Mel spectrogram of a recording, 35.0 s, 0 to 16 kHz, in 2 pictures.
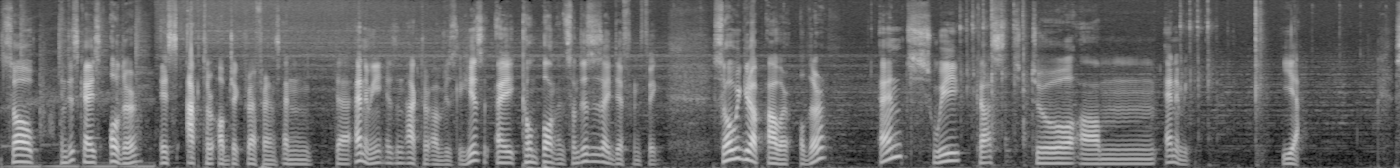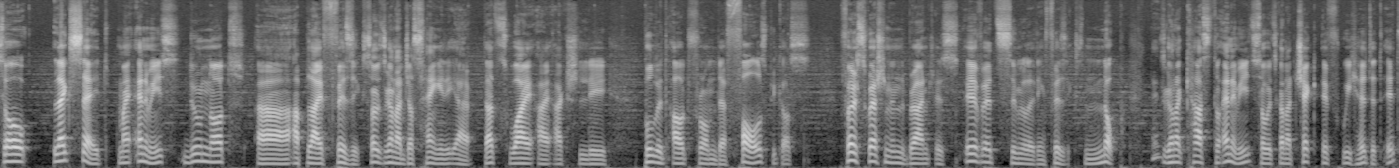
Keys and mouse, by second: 0.2 click, 8.5 right click, 11.9 click, 12.0-12.8 typing, 14.9 e, 15.2 m, 15.9 KP_Enter, 16.5 right click, 18.7 right click, 21.8 click, 23.5 right click, 26.7 click, 28.1 right click, 28.6 click, 29.0 right click, 29.5 click, 31.6 right click, 33.6 click.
